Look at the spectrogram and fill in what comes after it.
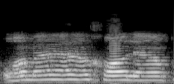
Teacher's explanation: والنہار اذا تجلی، وما خلق الذکر والانثى، الف مدہ، الف سے پہلے فتحہ، میم کو ہم نے کھینچنا ہے۔ وما، خا کو موٹا کر کے پڑھیں گے، حروف مستعلیہ میں سے ہے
